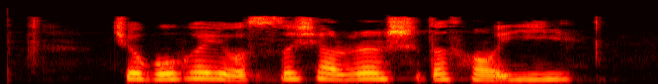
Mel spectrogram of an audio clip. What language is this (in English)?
Chinese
